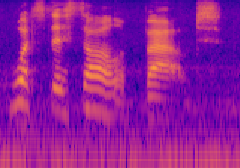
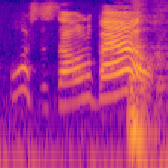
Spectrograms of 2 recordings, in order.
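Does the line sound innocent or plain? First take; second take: plain; innocent. First: It is said in a plain, ordinary way. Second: It is said innocently, like a country bumpkin.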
